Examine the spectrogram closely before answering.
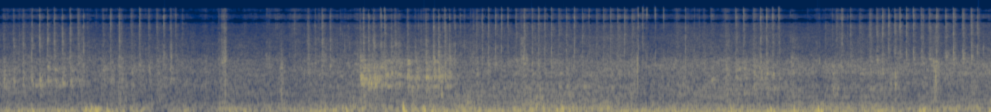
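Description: Steady, unbroken rushing noise, fairly loud, with a brighter hiss for about a second roughly four seconds in.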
